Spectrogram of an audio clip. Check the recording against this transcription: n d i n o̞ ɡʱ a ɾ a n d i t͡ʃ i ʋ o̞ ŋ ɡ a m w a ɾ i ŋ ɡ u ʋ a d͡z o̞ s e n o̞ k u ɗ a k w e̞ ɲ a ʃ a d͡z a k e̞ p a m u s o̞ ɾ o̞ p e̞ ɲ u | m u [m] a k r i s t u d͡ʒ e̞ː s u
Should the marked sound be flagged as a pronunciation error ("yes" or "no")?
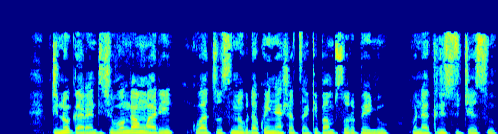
yes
